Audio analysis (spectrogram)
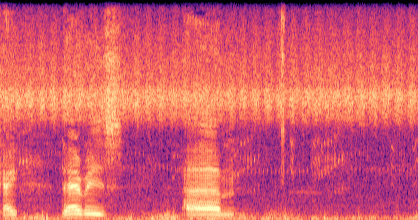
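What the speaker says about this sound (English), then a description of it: "There's a few crickets in the background." Crickets chirp steadily outdoors in a calm, breezy spot, a continuous high-pitched trill running under a man's brief speech.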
